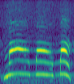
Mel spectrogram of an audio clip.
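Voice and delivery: mock yell for Mama, pitched high; retold yelling for mother. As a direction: imitate crying out in sleep. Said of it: "Saya teriak-teriak".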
